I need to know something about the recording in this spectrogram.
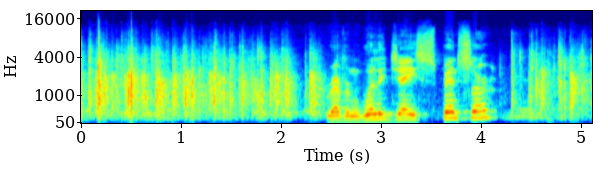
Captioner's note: applause; applause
